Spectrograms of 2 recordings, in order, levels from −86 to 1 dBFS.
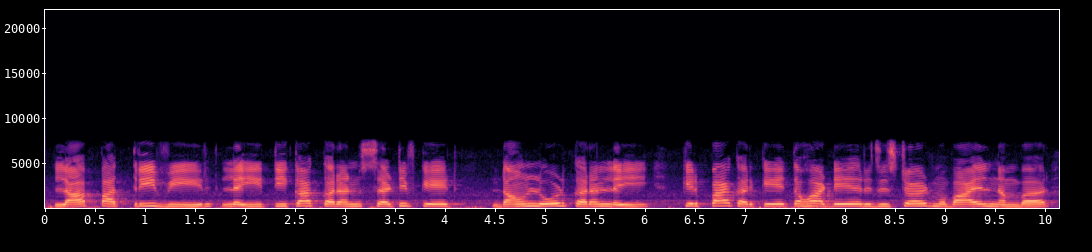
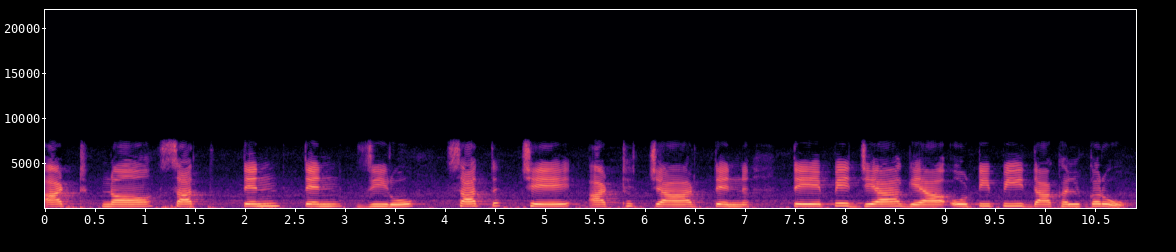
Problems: background sounds at intervals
